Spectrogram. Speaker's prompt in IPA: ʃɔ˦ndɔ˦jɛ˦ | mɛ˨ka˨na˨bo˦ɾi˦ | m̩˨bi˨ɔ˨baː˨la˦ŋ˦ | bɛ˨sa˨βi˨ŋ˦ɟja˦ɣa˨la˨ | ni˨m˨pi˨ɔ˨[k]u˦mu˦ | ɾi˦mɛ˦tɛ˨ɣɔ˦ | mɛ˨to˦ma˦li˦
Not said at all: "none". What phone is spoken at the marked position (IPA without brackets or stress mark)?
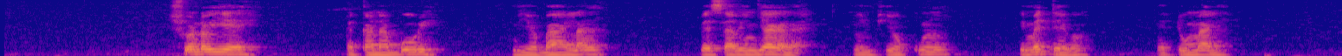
k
